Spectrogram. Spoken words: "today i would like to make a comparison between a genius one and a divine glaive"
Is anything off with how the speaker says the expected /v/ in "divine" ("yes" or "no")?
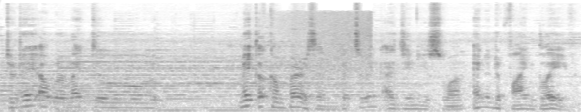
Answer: yes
